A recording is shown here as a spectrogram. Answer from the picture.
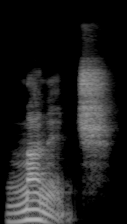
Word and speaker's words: manage: pronounce the word correctly for example let's take the word uh to manage yeah m a n a g e to manage to manage a fridge manage fridge they sound the same uh another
